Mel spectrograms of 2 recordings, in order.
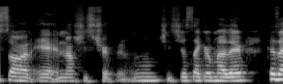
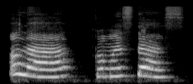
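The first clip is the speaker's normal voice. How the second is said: high, lilting greeting; light high put-on voice, stretched hello; second character's voice; 10 semitones higher than usual. Shown as a demonstration. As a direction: answer as the other person, pitched well up. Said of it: "I will change my voice".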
